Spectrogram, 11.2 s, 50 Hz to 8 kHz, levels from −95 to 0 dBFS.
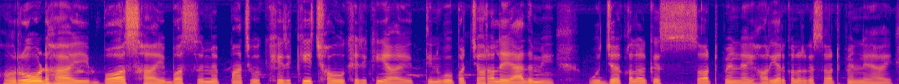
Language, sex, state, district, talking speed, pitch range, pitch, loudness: Bajjika, male, Bihar, Vaishali, 145 wpm, 135-150 Hz, 145 Hz, -28 LUFS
